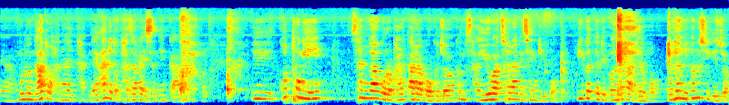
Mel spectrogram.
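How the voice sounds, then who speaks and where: Amid noticeable background noise and audible room echo, a woman speaks at a fairly quick pace in a fairly high pitch with ordinary pitch variation. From Korea, Busan. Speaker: poet giving a lecture. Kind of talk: lecture. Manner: fast.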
